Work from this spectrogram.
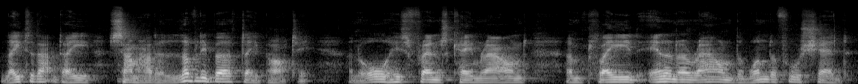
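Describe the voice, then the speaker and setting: An older man narrating a children's story, unhurried and expressive, speaking directly to young listeners. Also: on the low side, reverberant.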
